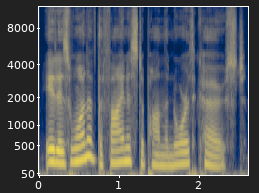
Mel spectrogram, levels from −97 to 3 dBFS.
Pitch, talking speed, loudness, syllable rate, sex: 200 Hz, 230 wpm, -18 LUFS, 5.3 syllables/s, female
